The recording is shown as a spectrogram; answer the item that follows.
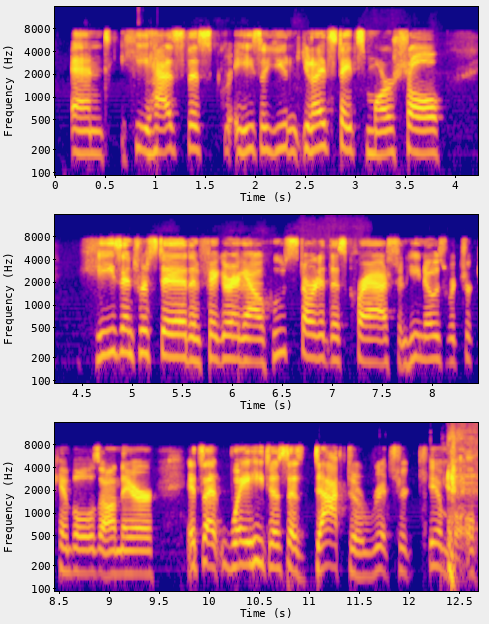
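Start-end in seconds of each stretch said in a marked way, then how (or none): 11.1-12.7 dropped low, said with utter disgust. Retelling how the United States Marshal says a name: imitating Tommy Lee Jones saying it with disgust. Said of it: "with such disgust".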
